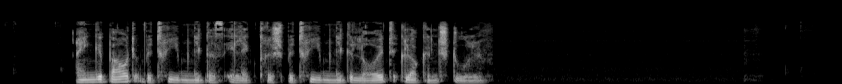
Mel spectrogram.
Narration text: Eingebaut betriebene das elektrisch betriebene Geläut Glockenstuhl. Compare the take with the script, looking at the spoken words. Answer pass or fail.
pass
